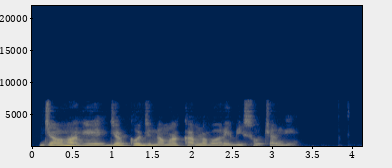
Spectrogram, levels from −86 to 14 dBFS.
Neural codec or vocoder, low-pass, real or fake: codec, 44.1 kHz, 2.6 kbps, DAC; 7.2 kHz; fake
